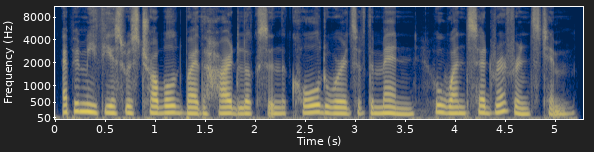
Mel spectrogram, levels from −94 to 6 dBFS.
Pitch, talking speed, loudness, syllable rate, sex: 185 Hz, 215 wpm, -17 LUFS, 5.3 syllables/s, female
